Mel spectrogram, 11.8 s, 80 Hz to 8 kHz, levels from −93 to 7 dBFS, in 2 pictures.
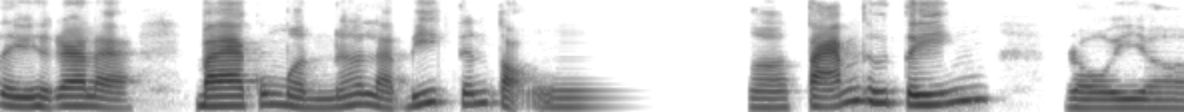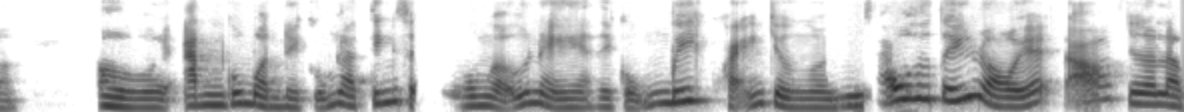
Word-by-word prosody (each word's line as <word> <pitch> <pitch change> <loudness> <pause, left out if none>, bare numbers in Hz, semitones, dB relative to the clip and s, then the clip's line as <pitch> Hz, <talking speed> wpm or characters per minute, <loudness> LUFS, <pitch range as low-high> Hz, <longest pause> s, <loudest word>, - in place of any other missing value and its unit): vì 195 - +1
thật 190 - -1
ra 205 0 +4
là 175 -5 -1 0.3
ba 205 0 +7
của 220 +3 -4
mình 190 -7 -3
á, 205 +6 -2
là 205 -7 -1
biết 250 +11 -3
đến 245 +2 -3
tận, - - -2 1.1
ờ, 180 -1 -6
8 200 +10 +4
thứ 275 -3 +1
tiếng. 245 +9 +2 0.4
Rồi, 170 -1 -2
ờ, 160 -1 -9 0.4
ừ, 205 - +1 0.3
anh 220 +1 +1
của 245 - +2
mình 220 -6 +1
thì 180 - -3
cũng 170 +4 -7
là 245 - +1
tiến 260 +4 0
sĩ 295 - -12 0.2
về - - -18
ngôn 200 +1 -2
ngữ 195 +5 0
nè, 175 -7 -2
thì 180 - -5
cũng 235 +7 -5
biết 300 +3 +2
khoảng 240 -4 -3
chừng, 180 -8 0
ờ, 175 - -2
như 205 +2 0
6 320 +3 +6
thứ 350 -1 +3
tiếng 320 +7 +4
rồi 190 - +4
ấy. - - -2
Đó, 340 - 0
cho 250 - +1
nên 235 -1 +3
là 210 -3 +3
210 Hz, 240 wpm, -22 LUFS, 180-250 Hz, 1.1 s, ba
